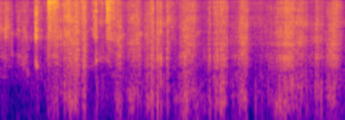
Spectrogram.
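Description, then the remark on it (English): Loud crunching of sea salt potato chips being chewed, a dense run of crisp, crackly bites and munches continuing steadily with no talking. “That's really crunchy.”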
